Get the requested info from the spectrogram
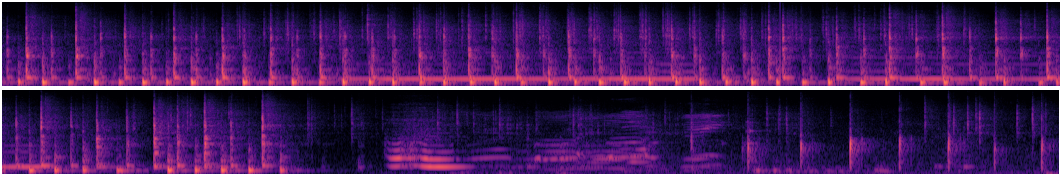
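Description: A conch shell trumpet blown in two long held notes over a fast, even drumbeat, played by children as a performance. The music stops abruptly about seven seconds in.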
